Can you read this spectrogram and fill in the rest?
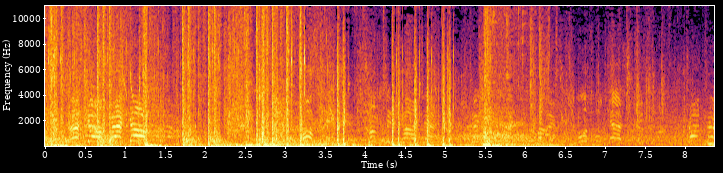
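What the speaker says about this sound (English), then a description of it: "how many times they gonna shoot me as I'm driving away" In Call of Duty: Modern Warfare II, shooters fire at a vehicle as it drives away: loud, sharp shots and bursts crack rapidly over an engine rumble, tapering off near the end, with voices talking in between.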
